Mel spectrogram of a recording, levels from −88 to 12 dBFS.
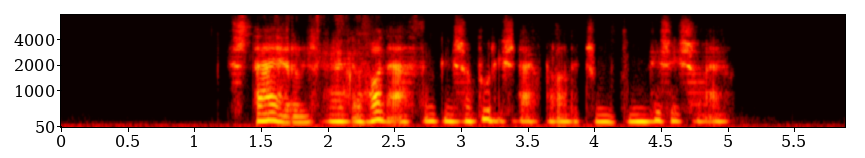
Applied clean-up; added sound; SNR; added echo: neural diffusion model UNIVERSE++.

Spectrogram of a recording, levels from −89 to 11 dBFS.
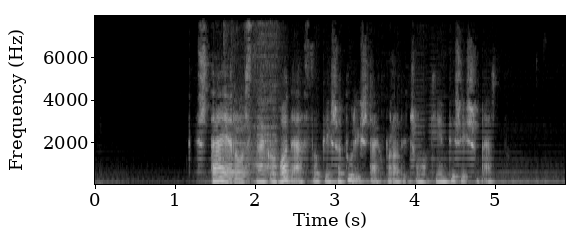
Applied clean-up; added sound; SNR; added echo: neural separator model SepFormer DNS4.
